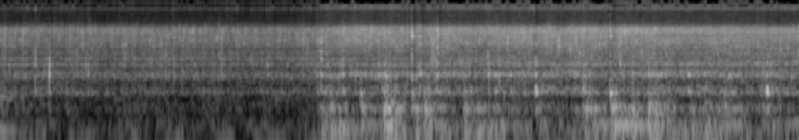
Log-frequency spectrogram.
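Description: Whole spices (black pepper, cloves and bay leaves) fry in hot oil, a quieter crackle that jumps to a fuller, steady sizzle partway through, with faint stirring clinks.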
